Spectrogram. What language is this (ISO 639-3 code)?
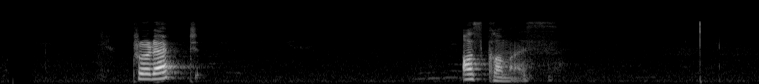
sin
